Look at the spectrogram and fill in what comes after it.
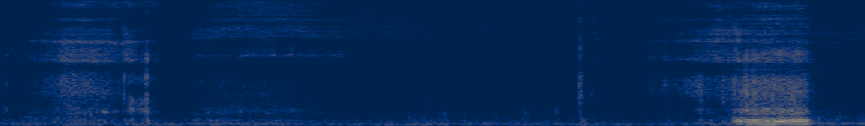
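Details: Someone snoring while asleep, cuddling with a Labrador Retriever: soft noisy sleep breaths ending in one loud, low rattling snore.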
